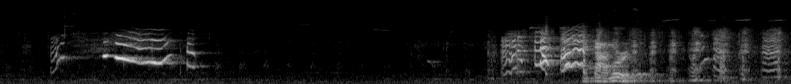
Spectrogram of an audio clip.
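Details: Pet pinschers fussing as leashes are put on for a walk, giving a high, wavering whine of falling tones, a short pause, then a burst of excited yelps and squeals mixed with a person calling them over.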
